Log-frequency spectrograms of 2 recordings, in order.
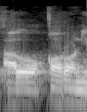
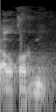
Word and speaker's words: al-Qarni: Baru-baru ini, saya telah mengeluarkan fatwa untuk tidak membacanya sebagai Uwais al-Qarani, tetapi al-Qarni.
